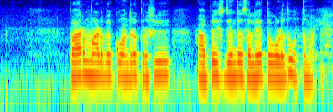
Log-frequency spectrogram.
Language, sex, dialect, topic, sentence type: Kannada, male, Dharwad Kannada, agriculture, statement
